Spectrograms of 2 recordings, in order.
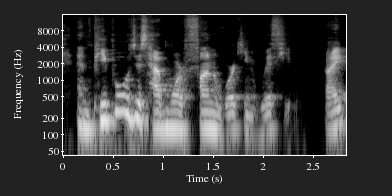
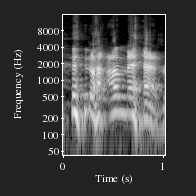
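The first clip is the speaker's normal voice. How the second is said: louder, higher mock-mad outburst; mock angry; 6 semitones higher, 4 dB louder than usual. Employee complaining to the boss, mock angry and louder. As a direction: ham up a grumpy employee, half-joking. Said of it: "Doesn't that sound like".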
